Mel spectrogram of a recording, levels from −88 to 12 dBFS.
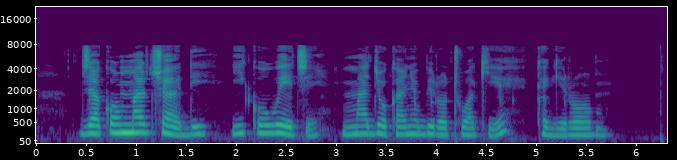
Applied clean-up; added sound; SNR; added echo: none; none; none; none.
